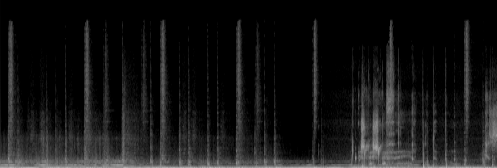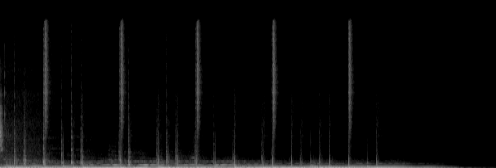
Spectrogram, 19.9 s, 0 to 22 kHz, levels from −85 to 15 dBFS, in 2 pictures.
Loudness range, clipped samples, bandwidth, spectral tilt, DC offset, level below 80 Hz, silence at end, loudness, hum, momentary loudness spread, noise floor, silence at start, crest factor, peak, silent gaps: 2 LU; under 0.1%; 18 kHz; -6 dB/octave; under 0.1%; -22 dBFS; 1.05 s; -25 LUFS; none; 5 LU; -74 dBFS; 0 s; 16 dB; -6 dBFS; none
